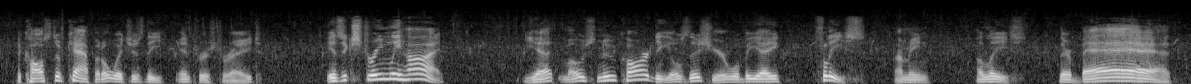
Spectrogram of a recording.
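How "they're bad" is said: baa-ing bleating sheep voice. Talking about new car lease deals, in a bleating sheep voice. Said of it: "that's my impression of a sheep getting fleeced".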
